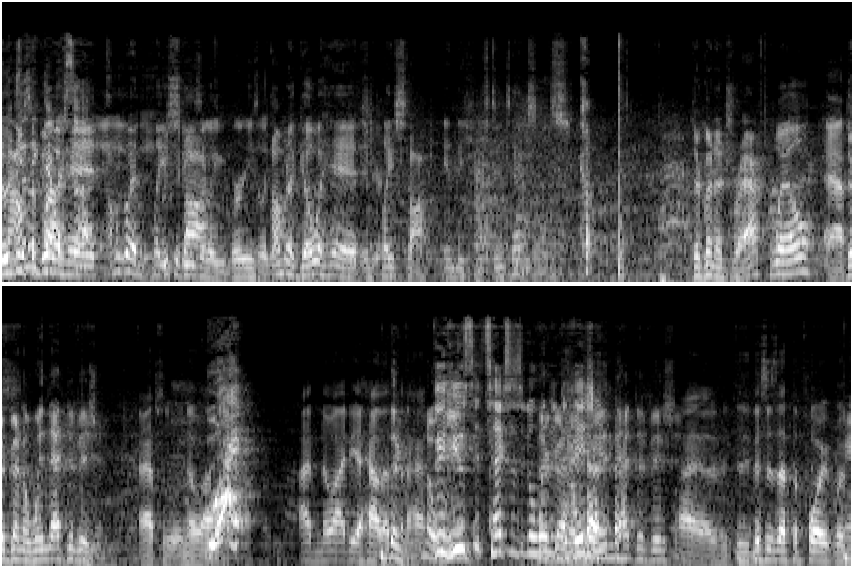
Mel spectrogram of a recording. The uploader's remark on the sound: Live at Macados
